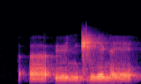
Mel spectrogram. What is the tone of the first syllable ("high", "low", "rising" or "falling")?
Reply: low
